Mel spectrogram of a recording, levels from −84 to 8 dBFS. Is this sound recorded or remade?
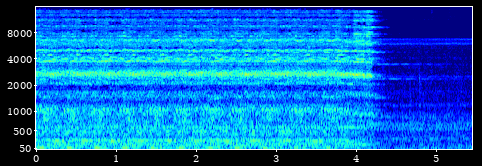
remade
